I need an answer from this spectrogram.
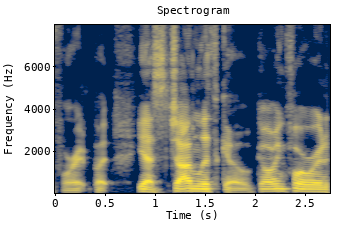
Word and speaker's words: Lithgow: one of them so it's litho not Lithgow oh I see lith go go go yes so liow like cow yeah and then Steve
